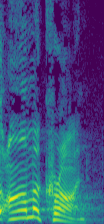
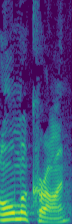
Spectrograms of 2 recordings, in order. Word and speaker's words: Omicron: And on that point, by the way, people, it's Omicron, not Omicron. Everybody's saying Omicron. It's not negotiable. It's the Greek letter Omicron, which is the short O. The long O is Omega.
